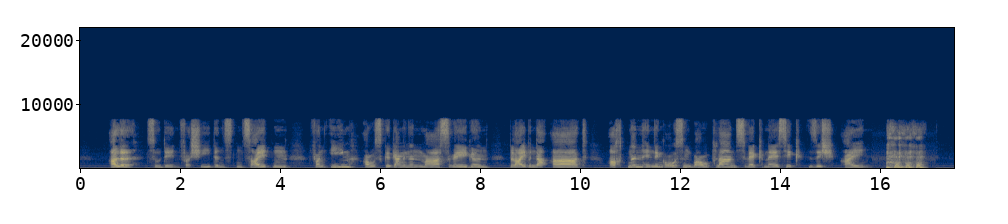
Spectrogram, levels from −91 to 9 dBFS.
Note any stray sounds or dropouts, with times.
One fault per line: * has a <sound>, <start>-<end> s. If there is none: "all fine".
* has a laugh, 16.1-17.0 s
